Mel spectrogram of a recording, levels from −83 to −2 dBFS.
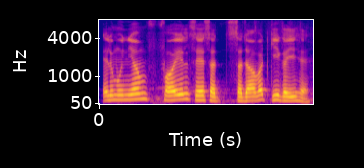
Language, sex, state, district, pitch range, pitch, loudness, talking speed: Hindi, male, Arunachal Pradesh, Longding, 140-170 Hz, 160 Hz, -14 LUFS, 100 wpm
